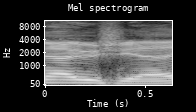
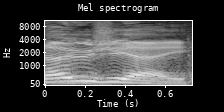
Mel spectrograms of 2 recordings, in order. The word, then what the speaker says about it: Ogier: Sebastian Ogier. You even got the name in the window. Say it properly. Sorry, he's Sebastian Ogier.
